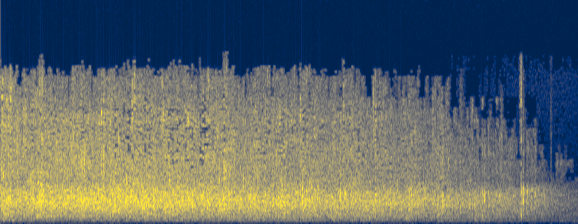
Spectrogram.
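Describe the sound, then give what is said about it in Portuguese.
An audience applauds for Jesus in a dense, steady wash of clapping that holds strong for several seconds, then gradually thins and fades toward the end, with no voices over it. “Pode dar salvas de palmas para Jesus?”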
